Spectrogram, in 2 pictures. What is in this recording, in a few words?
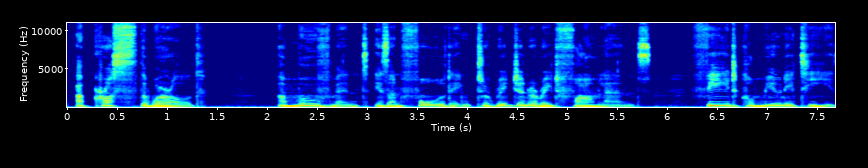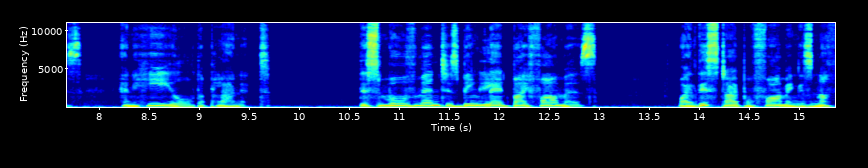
Professional Female Voice Over Talent; voice actor located in Nairobi, Kenya; Top50Farmers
